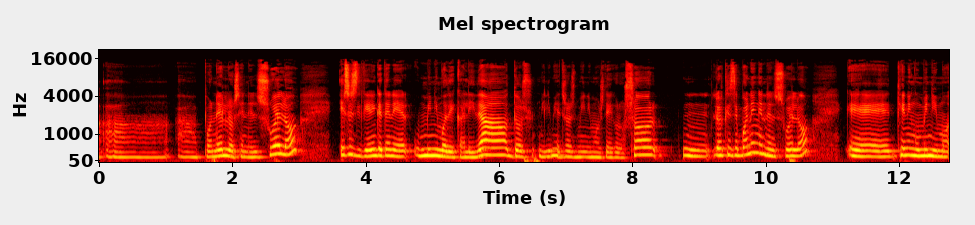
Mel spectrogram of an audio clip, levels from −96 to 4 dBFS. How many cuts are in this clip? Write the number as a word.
zero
